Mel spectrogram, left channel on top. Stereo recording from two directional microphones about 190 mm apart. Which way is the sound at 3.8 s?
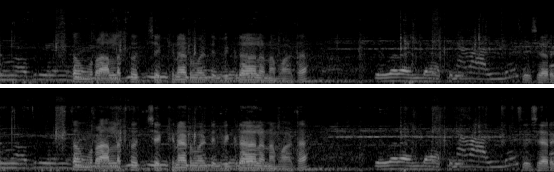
25° right (ahead or behind).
